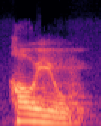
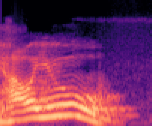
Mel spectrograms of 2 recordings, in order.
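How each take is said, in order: First: The pitch starts high and falls at the end. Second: The pitch starts low and rises at the end. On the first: The speaker sounds dominant. The speaker calls it right. "Dominant is like this. ... it starts at a higher pitch and it ends at a lower pitch" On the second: The speaker sounds submissive. The speaker calls it wrong. "And submissive is going up"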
